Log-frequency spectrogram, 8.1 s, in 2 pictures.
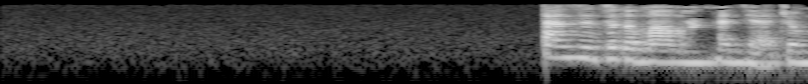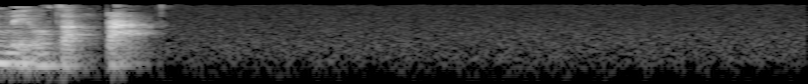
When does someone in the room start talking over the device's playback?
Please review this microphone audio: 2.7 s

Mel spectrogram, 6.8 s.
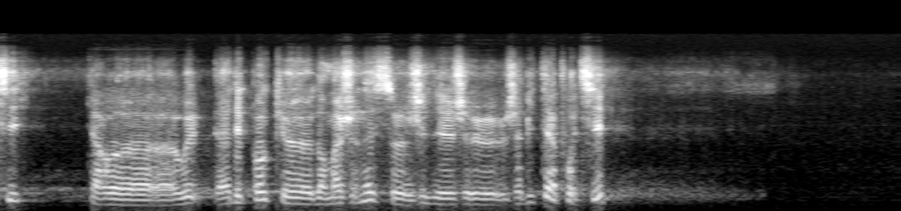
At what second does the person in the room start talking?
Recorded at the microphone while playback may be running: none

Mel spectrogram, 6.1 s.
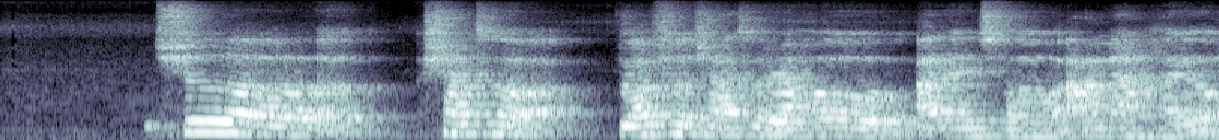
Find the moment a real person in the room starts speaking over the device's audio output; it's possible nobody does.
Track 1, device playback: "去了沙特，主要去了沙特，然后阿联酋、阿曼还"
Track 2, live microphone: none

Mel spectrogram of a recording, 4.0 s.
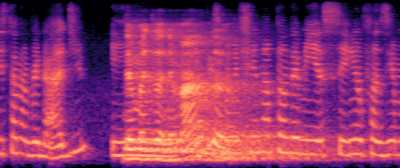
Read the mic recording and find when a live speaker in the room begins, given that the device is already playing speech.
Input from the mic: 1.2 s

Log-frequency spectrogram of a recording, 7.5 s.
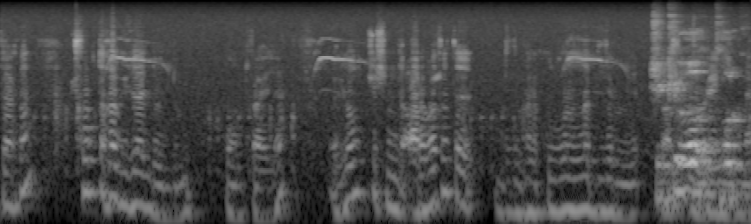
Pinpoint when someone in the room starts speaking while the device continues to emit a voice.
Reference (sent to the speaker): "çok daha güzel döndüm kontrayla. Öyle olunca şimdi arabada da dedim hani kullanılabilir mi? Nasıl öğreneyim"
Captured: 6.5 s

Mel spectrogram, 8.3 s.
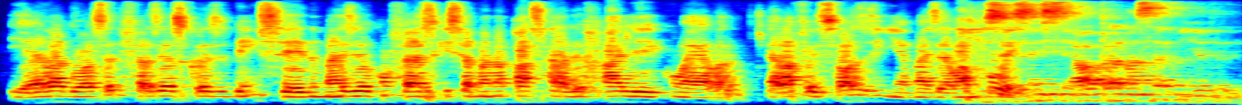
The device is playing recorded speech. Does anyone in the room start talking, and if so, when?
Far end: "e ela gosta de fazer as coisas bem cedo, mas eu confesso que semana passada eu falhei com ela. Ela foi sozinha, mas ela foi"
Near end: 6.2 s

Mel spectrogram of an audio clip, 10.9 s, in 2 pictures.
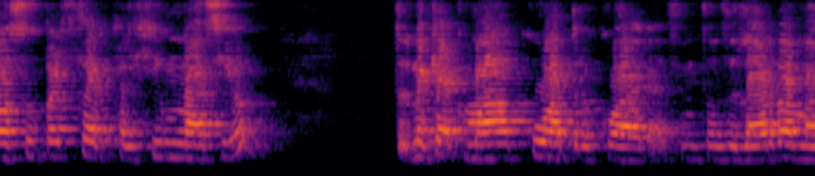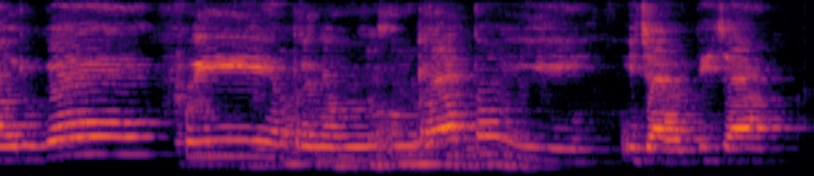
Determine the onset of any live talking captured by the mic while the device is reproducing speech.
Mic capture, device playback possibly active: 6.6 s

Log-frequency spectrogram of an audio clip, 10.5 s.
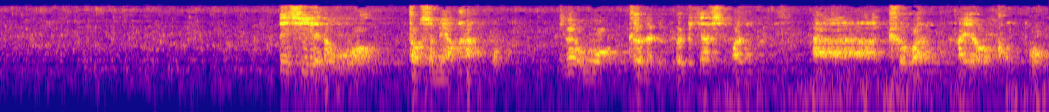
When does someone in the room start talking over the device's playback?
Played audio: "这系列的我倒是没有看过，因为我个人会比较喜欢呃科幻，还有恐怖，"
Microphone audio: none

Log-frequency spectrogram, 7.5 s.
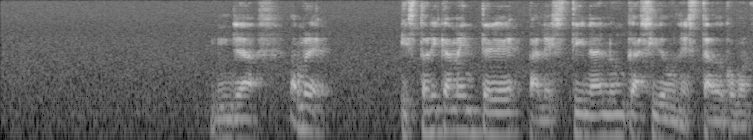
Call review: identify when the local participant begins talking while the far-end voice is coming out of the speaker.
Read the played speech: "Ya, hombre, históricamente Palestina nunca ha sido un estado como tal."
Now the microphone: none

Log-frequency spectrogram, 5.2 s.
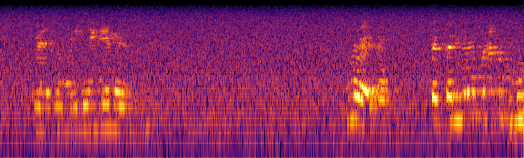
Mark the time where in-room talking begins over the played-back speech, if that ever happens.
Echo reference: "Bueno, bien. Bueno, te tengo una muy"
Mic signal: none

